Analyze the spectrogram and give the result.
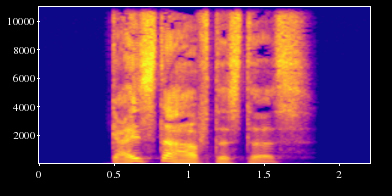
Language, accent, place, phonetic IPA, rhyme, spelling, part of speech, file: German, Germany, Berlin, [ˈɡaɪ̯stɐhaftəstəs], -aɪ̯stɐhaftəstəs, geisterhaftestes, adjective, De-geisterhaftestes.ogg
- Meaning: strong/mixed nominative/accusative neuter singular superlative degree of geisterhaft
